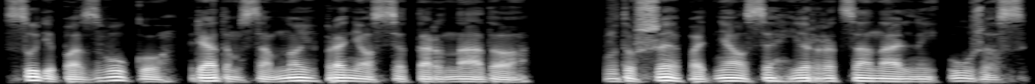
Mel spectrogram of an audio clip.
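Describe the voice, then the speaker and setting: A man narrates a first-person fantasy audiobook in a measured, steady way. His voice is extremely deep and gravelly. He speaks slowly into a dry, close mic. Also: no room sound.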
